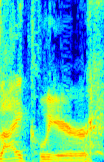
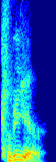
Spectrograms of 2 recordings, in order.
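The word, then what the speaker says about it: Xlear: It's pronounced clear. It's pronounced just clear?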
